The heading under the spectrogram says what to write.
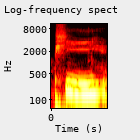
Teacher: One sort of the more salient difference for M from P is that with an M, you actually have air flowing out through your nose at the same time as you're making it as well. So P, air is just going to come through your mouth and kind of get stopped up behind your lips for a brief while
